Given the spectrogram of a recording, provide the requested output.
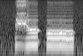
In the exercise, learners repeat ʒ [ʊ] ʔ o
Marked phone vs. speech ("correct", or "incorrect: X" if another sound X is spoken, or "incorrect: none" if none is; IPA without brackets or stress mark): correct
